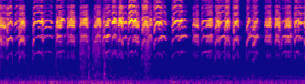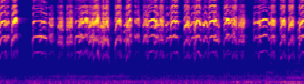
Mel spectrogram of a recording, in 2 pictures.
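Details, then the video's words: Energetic Sooty-headed bulbul song: a steady, rapid high twitter of sharp chirps and buzzy trills, almost without pause, with one brief gap near the fifth second. "Suara Burung Kutilang Gacor"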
